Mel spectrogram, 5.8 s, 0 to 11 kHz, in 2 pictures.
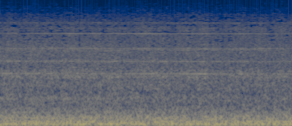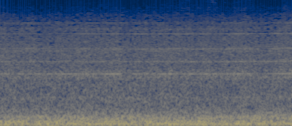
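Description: Steady, loud roar of an AV-8B Harrier jet engine in the DCS flight simulator, hovering during a vertical landing descent, continuous broadband rumble with no voices.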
